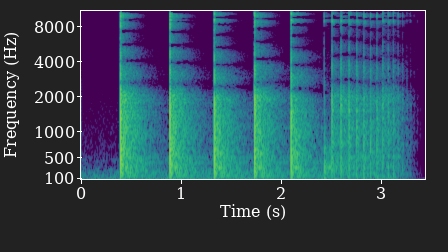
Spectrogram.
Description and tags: Dropping ping pong ball on table
Dropping a ping pong ball on a ping pong table.
Ping, table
